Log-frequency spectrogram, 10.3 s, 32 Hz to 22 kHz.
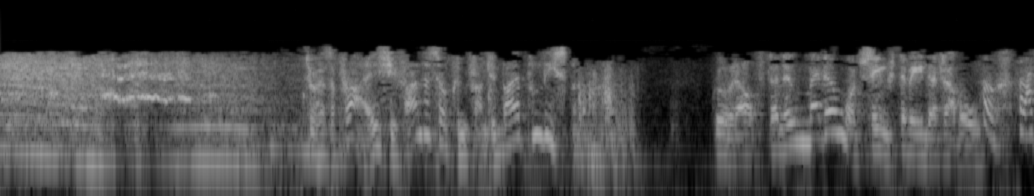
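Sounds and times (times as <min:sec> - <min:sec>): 
car tires squealing while skidding to a halt: 0:00.0 - 0:02.9
speech: 0:03.1 - 0:06.3, 0:07.2 - 0:10.3.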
